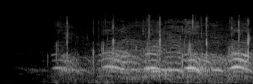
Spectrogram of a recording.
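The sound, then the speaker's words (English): A crowd of some 3,000 well-wishers gathered in front of Gemelli Hospital shouts and cheers together, many voices rising in a loud, sustained roar with overlapping calls, as Pope Francis greets and blesses them from a small hospital balcony. “waving and smiling to those below who were shouting”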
